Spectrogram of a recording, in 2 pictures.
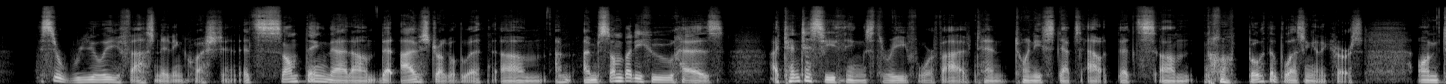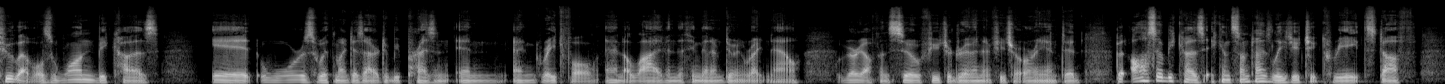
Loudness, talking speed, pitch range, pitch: -21 LUFS, 175 wpm, 85-105 Hz, 95 Hz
